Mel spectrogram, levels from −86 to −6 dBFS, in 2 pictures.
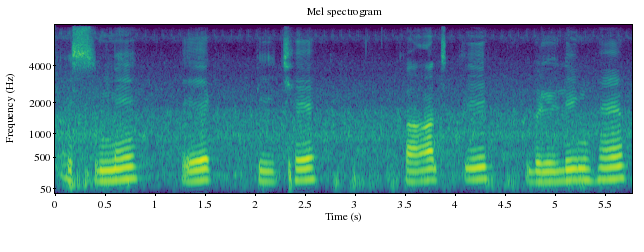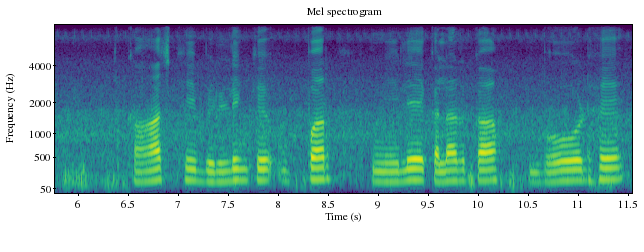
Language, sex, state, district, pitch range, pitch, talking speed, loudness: Hindi, male, Uttar Pradesh, Lucknow, 135-160 Hz, 150 Hz, 90 wpm, -20 LUFS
